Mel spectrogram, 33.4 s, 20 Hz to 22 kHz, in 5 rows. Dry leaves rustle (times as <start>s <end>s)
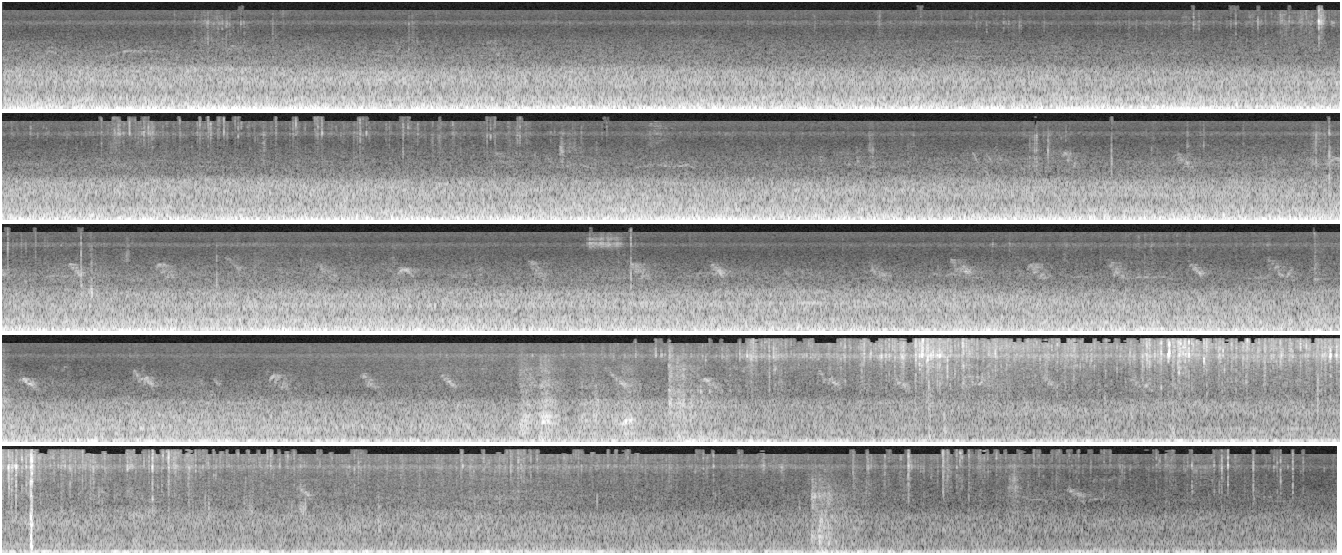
23.6s 33.4s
